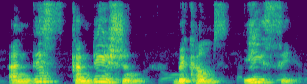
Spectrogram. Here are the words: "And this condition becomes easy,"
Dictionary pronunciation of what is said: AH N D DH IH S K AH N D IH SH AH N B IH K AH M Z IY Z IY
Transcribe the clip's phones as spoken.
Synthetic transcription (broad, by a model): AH N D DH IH S K AH N D IH SH AH N B IH K AH M Z IY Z IY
